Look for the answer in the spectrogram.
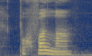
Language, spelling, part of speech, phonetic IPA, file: Ukrainian, похвала, noun, [pɔxʋɐˈɫa], Uk-похвала.ogg
- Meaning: 1. praise 2. glory, pride 3. the fifth Saturday of Lent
